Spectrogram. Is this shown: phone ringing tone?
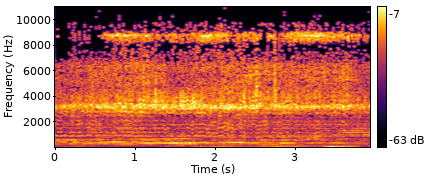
no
